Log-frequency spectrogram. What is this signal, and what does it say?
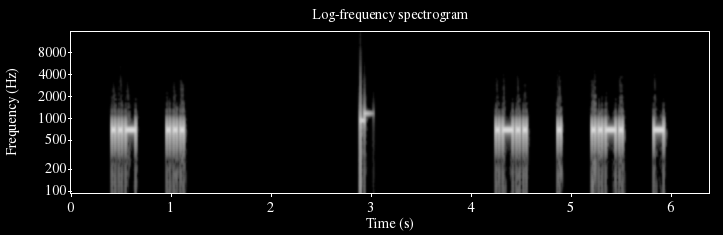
Morse code, heard as a keyed tone, about 36 wpm, spaced as for 20 wpm, 690 Hz. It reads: US LEFT
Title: 3x Character Spacing - Top 500 Words - 35wpm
